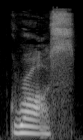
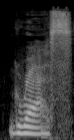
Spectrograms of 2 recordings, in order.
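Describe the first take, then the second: First: "gross" said as grass with a long British "ah"; British pronunciation. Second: "grass" with the open "æ" of cat; American pronunciation. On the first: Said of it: "英式发音读作". (英式发音，"gross"读作长音 grahss) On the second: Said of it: "美式发音". (美式发音，"grass"中的A读 æ) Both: Shown as a demonstration.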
